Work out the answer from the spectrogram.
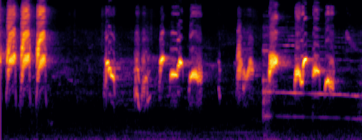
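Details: Singing red-whiskered bulbul, Thailand, a recording played daily to young birds so they learn quickly: three sharp chirps, then a run of warbled rising and falling notes and another quick chirpy phrase over a faint whistle.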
